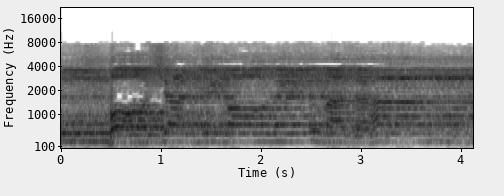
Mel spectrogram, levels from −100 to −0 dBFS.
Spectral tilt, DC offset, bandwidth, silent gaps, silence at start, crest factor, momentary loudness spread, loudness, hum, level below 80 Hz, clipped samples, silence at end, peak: -0.5 dB/octave; under 0.1%; 8 kHz; none; 0 s; 14 dB; 3 LU; -12 LUFS; none; -64 dBFS; under 0.1%; 0 s; 0 dBFS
